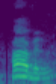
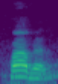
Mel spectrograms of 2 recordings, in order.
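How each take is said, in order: Both takes have the same delivery.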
